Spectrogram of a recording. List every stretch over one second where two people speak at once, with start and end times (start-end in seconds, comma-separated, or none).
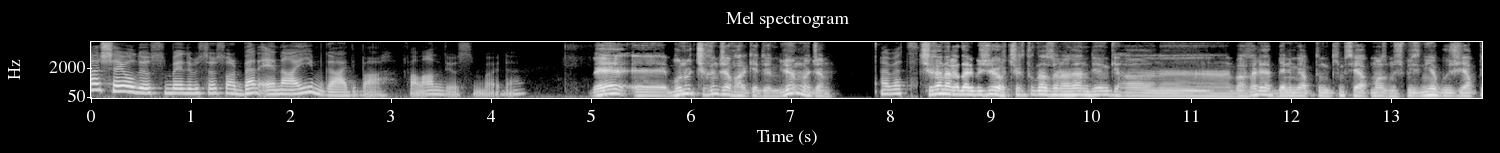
none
